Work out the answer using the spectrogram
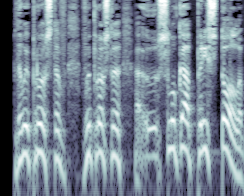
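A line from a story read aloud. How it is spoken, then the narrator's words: Said through gritted teeth. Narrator (Russian): процедила Варя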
